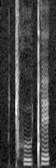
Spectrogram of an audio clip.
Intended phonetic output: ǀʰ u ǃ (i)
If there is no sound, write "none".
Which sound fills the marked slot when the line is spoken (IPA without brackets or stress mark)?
e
